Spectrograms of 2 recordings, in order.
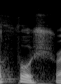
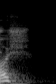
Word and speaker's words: Foch: Nick.Hill at landbankadvisors.ca and Daniel Fush, right? Yep. Fush? I want to make sure I pronounce. – That's better than most people's attempts.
